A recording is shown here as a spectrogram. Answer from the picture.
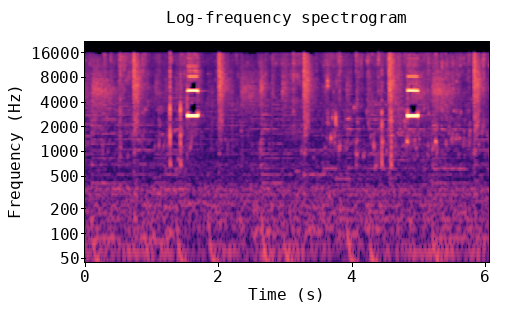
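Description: Two short electronic beeps, about three seconds apart, from a pedicure massage chair's handheld remote as its buttons are pressed, over background music.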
